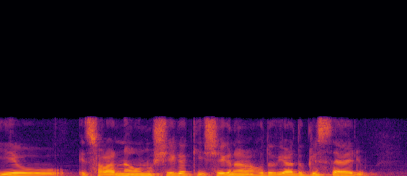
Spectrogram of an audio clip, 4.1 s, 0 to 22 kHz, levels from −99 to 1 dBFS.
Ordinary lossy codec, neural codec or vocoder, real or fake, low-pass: none; none; real; 7.2 kHz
